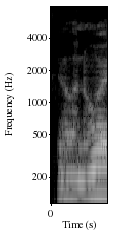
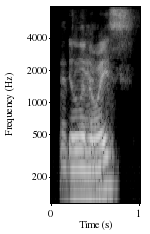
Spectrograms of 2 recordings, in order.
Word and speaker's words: Illinois: the mistake once um pronouncing illinois with an s illinois don't do that don't do that like it's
